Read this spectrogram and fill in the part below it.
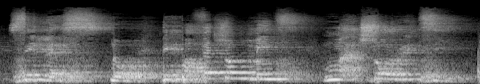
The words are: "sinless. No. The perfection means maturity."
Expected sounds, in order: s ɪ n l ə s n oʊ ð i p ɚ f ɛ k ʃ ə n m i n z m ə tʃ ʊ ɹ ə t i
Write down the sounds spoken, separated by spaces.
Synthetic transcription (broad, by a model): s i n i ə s n oʊ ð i p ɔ f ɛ ʃ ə n m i n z m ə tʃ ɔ ɹ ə t i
